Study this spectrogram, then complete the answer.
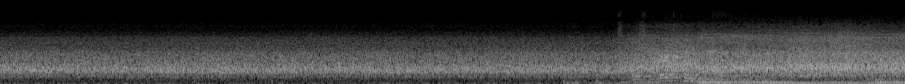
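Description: A stadium crowd roars steadily, swelling louder toward the end.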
